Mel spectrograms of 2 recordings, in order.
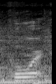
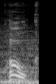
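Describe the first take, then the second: First: The word is said with an r sound. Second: The word is said without an r sound. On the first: This is how other people say it. "Some people pronounce it pork" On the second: This is how the speaker's own people say it. "We call it poke"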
